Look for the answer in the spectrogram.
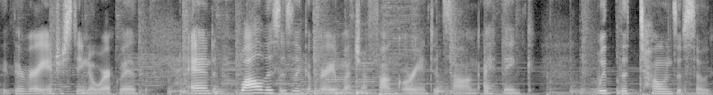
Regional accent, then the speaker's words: Peacham, Vermont, United States; I'm currently in 10th grade, and I'm from Peacham, Vermont.

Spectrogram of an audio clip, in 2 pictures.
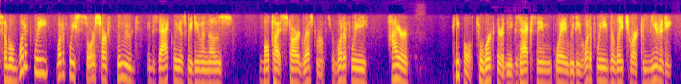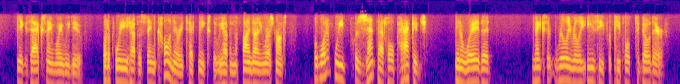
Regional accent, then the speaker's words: St. Louis, Missouri, United States; maybe today's parks are what the parking lots were when I was growing up in St. Louis.

